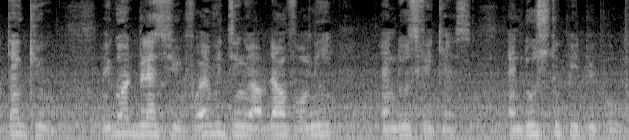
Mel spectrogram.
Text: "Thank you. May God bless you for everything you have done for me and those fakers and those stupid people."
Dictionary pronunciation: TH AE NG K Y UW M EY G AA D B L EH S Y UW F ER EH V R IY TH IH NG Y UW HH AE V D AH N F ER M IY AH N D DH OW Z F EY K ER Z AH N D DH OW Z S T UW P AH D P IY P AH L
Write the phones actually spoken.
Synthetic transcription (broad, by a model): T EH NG K Y UW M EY G AA D B L EH S Y UW F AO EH V R IY T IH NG Y UW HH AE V D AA N F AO M IY AH N D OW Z F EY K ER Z AH N D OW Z S T UW P AH D P IY P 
